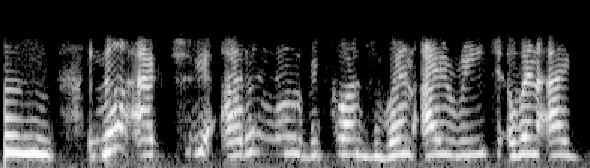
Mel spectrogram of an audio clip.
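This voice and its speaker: A woman's voice: high-pitched, fairly even intonation, moderate pace. A woman calling in to a radio show by phone, talking hesitantly with restarts and giggles. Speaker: radio caller. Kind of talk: on-air phone call. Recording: tinny dry phone line.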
